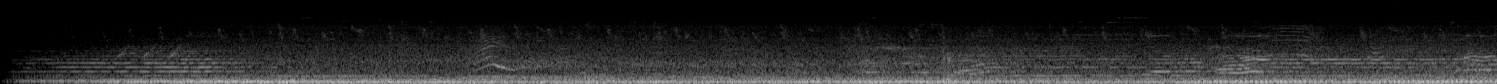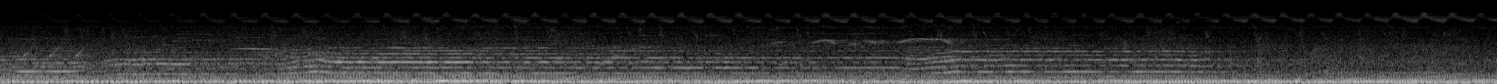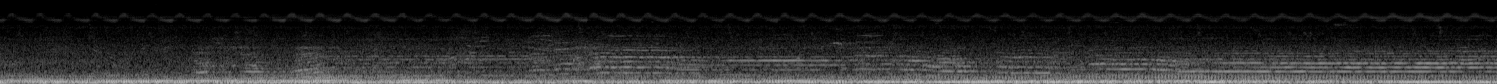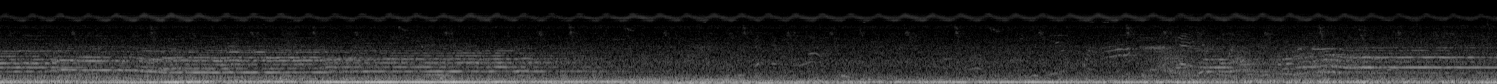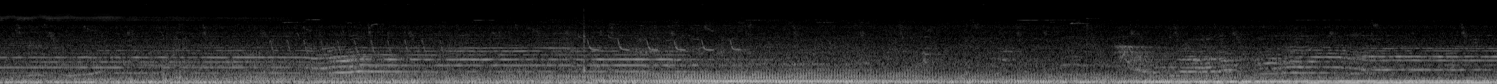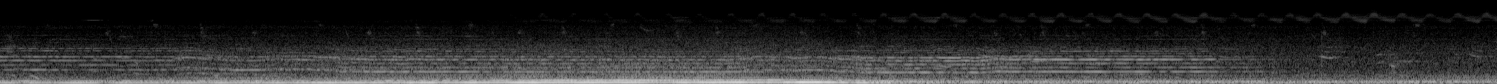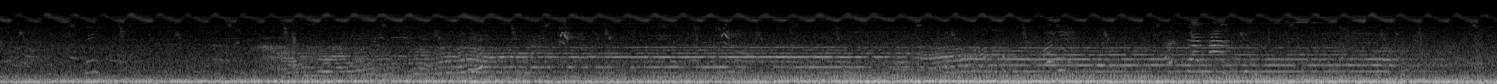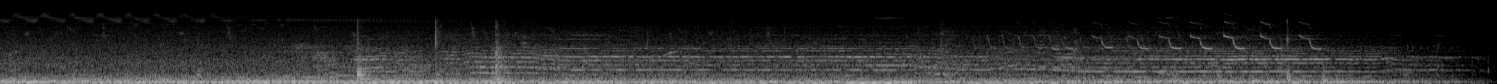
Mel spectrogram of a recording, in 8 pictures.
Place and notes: Tanah Rata, Pahang, Malaysia - drone log 21/02/2013 b
Tanah Rata Gardens, afternoon ambience with muezzin
(zoom h2, build in mic)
